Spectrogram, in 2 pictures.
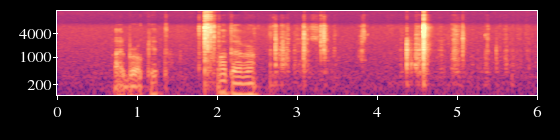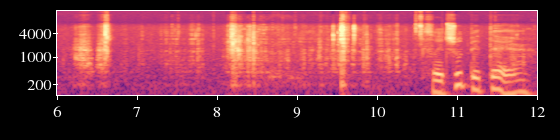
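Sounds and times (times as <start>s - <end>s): plastic parts scraping rattle: 2.0s - 3.5s, 7.3s - 10.7s.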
